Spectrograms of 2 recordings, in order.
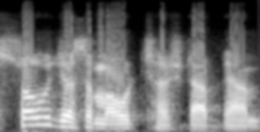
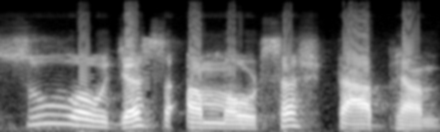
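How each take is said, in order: First: The suffixes are run together with joined sounds. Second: Each suffix is said as a separate word.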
